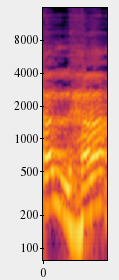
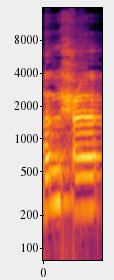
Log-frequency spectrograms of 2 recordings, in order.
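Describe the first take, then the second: First: The h is breathy with an open throat. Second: The h is pressed tight in the throat. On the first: The speaker calls it right. "হা হরফটা গলা ছেড়ে বলতে হবে" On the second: The speaker calls it wrong. "এমন না"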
